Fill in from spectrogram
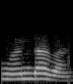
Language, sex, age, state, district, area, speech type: Hindi, female, 60+, Uttar Pradesh, Mau, rural, conversation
